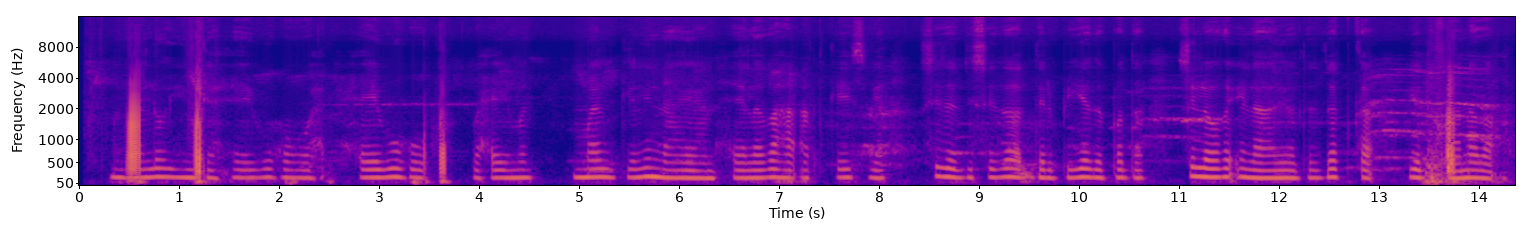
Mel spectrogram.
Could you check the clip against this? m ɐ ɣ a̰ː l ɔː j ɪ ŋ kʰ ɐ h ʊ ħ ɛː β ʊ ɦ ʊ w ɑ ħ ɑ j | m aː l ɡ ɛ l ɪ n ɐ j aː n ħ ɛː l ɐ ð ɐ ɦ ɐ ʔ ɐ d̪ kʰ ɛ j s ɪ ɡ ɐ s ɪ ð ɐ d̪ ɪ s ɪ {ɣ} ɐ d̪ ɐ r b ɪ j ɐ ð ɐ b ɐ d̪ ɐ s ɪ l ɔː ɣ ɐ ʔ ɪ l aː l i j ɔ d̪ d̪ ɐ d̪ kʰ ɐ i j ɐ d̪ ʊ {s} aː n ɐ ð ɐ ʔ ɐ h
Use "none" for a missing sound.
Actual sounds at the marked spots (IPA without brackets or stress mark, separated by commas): ð, f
